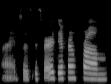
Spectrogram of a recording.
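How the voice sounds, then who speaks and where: A woman's voice: medium pitch, steady tone, moderate pace, vocal fry, dry recording, lo-fi sound. A woman from Costa Rica, a sex therapist, telling her story in a podcast interview. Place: studio, in person.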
